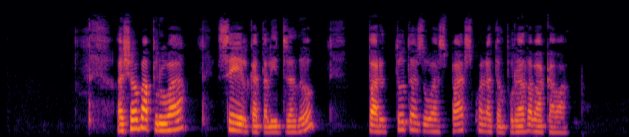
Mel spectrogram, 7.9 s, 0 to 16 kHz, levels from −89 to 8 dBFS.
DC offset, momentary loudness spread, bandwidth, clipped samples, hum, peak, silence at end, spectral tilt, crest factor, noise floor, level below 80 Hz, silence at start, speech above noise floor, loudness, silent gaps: under 0.1%; 15 LU; 10 kHz; under 0.1%; none; -2 dBFS; 0.8 s; -4.5 dB/octave; 22 dB; -77 dBFS; -78 dBFS; 1.1 s; 55 dB; -22 LUFS; none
